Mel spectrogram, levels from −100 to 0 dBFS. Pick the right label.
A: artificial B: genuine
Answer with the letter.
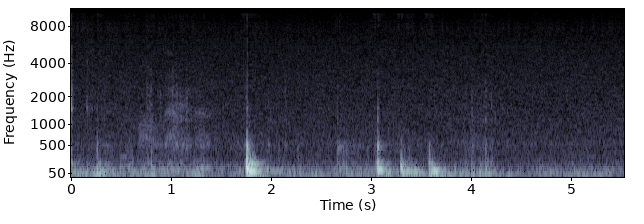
A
